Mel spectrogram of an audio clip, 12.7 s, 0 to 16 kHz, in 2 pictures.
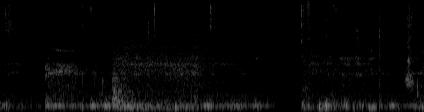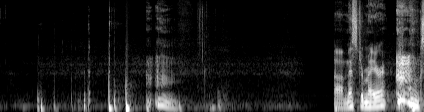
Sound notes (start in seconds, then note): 8.0 finger tapping; 12.3 clears throat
